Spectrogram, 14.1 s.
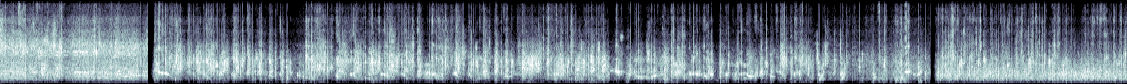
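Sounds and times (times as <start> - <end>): chewing chocolate: 1.9 - 12.1.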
